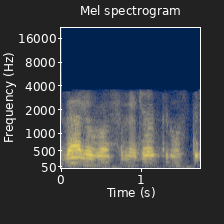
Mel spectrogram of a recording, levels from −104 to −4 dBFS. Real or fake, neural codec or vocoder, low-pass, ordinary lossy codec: fake; codec, 44.1 kHz, 2.6 kbps, DAC; 3.6 kHz; MP3, 24 kbps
